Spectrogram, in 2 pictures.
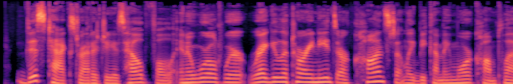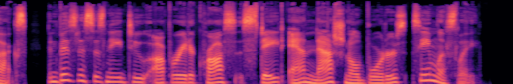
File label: confident trustworthy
